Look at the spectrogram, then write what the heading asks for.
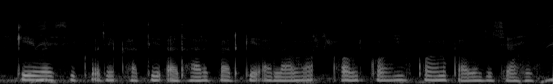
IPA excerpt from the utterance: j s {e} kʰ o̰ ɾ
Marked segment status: incorrect: i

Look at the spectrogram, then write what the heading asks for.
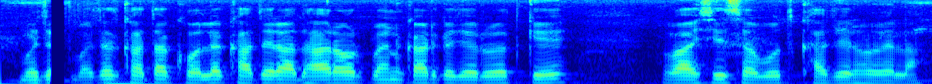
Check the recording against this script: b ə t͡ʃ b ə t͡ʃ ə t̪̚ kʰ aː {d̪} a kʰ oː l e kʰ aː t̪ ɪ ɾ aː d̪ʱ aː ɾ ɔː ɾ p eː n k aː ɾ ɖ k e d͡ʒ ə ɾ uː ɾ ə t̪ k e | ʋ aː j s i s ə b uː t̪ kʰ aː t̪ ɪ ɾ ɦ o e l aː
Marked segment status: incorrect: t̪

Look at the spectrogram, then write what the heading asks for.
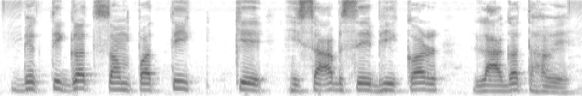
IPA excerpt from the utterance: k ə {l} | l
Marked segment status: incorrect: ɾ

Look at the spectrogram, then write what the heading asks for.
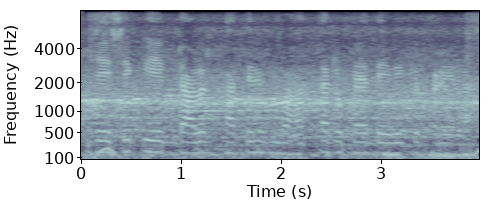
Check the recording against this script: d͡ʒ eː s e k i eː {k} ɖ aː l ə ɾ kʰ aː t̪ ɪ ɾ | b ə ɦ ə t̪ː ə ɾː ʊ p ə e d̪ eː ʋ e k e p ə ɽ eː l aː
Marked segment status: correct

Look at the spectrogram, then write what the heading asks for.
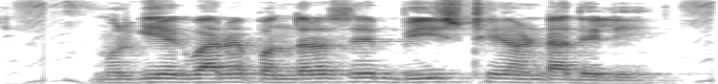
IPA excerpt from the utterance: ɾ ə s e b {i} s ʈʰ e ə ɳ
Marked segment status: incorrect: iː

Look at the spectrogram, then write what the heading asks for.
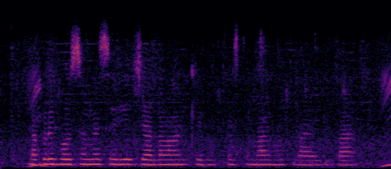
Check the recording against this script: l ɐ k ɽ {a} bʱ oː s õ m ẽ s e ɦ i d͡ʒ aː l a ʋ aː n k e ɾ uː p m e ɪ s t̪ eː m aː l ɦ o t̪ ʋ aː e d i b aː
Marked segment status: incorrect: i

